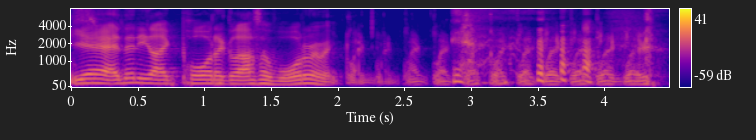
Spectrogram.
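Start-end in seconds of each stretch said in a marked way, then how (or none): 2.0-4.4 rapid glug-glug noises; imitated gulping. Podcaster imitates mime drinking water, comic gulping. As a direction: mimic someone downing a drink.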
